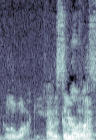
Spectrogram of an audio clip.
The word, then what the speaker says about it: Glowacki: Because it's apparently pronounced Glowacki. It's actually pronounced Glowacki.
